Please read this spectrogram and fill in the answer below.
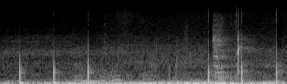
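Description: Five hollow finger taps on the chest over low room hum, giving a resonant percussion note over normal lung.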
